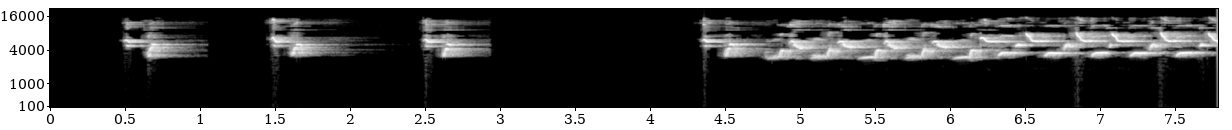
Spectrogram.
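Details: European goldfinch singing the Malaga song style, used for tutoring goldfinch and hybrid chicks. Three separate high, sharp tweeted notes about a second apart lead into a continuous fast, bright, twittering run of high chirps and trills.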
